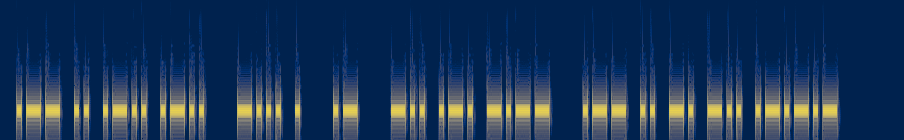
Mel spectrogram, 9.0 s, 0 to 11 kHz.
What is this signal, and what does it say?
Morse code, heard as a keyed tone, about 25 wpm, 700 Hz. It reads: WILL BE A DRY WIND.
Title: Sentences from Top 1000 Words - Review Part 3 - 25wpm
